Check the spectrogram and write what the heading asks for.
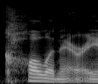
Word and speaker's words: culinary: Well, in America, we say culinary and instead of culinary. – Okay. – So he said, it's culinary. And I said, well, I think it's both, but it's fine.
